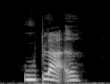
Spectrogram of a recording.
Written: ubleget

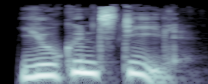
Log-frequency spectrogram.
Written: JUGENDSTIL

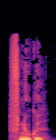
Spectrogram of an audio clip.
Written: fnugget

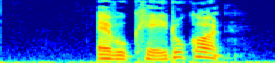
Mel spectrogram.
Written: avocadogrøn

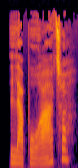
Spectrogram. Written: laborator

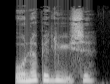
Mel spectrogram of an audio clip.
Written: underbelyse

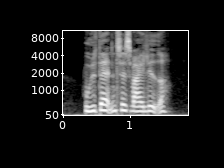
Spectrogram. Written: uddannelsesvejleder

